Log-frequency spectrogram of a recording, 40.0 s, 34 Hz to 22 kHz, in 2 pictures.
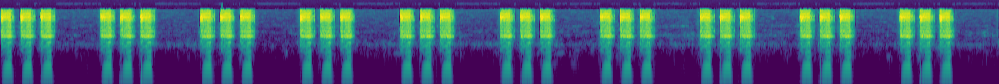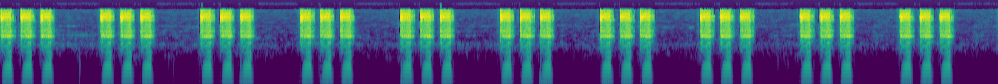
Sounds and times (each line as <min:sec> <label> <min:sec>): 0:00.0 cell-phone-vibrating 0:01.2
0:02.0 cell-phone-vibrating 0:03.2
0:04.0 cell-phone-vibrating 0:05.2
0:06.0 cell-phone-vibrating 0:07.2
0:08.0 cell-phone-vibrating 0:09.2
0:10.0 cell-phone-vibrating 0:11.2
0:11.9 cell-phone-vibrating 0:13.2
0:13.9 cell-phone-vibrating 0:15.2
0:15.9 cell-phone-vibrating 0:17.2
0:17.9 cell-phone-vibrating 0:19.2
0:19.9 cell-phone-vibrating 0:21.2
0:21.9 cell-phone-vibrating 0:23.2
0:23.9 cell-phone-vibrating 0:25.2
0:25.9 cell-phone-vibrating 0:27.1
0:27.9 cell-phone-vibrating 0:29.2
0:29.9 cell-phone-vibrating 0:31.1
0:31.9 cell-phone-vibrating 0:33.2
0:33.9 cell-phone-vibrating 0:35.2
0:36.0 cell-phone-vibrating 0:37.1
0:37.9 cell-phone-vibrating 0:39.1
